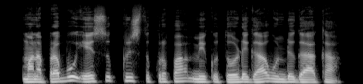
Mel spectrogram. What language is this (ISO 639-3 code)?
tel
